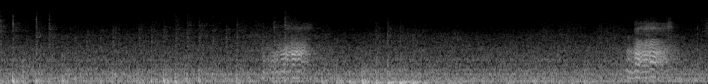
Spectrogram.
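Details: Feral female cat in her first heat cycle gives two short, strained yowls about three seconds apart, while being petted and rolling, against a steady low hum and broadband rustling noise.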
